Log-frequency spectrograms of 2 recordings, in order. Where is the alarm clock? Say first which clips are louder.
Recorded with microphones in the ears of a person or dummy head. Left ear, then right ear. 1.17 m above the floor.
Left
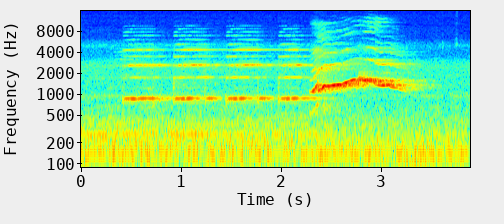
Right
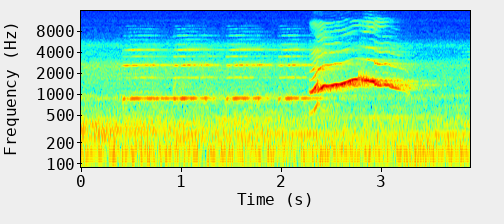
Even; 5° left (ahead or behind), 1.9 m.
